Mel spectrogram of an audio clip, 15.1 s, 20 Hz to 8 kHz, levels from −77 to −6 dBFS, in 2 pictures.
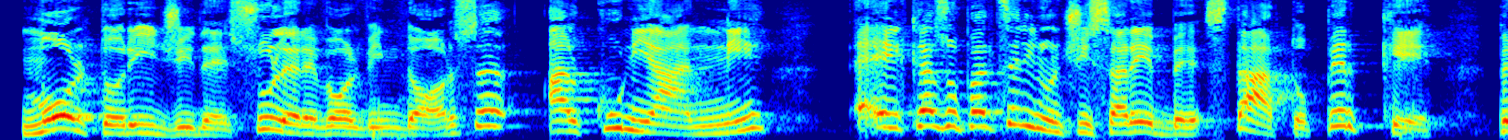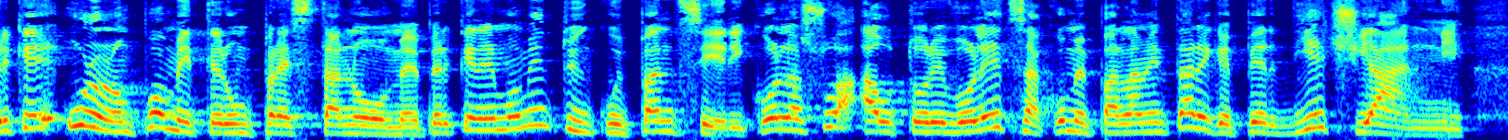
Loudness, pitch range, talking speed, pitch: -23 LUFS, 185-300 Hz, 155 wpm, 220 Hz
